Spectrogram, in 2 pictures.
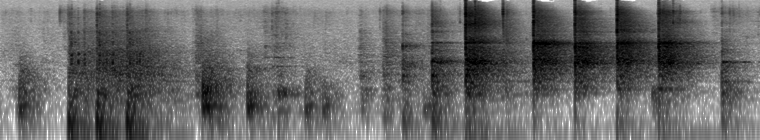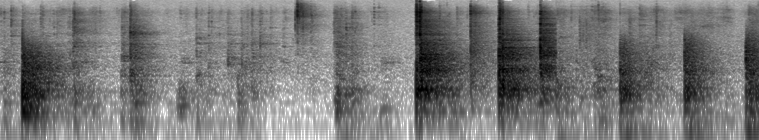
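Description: A knife blade shaving curls down a stick of kindling held on a wooden chopping block, carving a feather stick: a quick run of sharp scraping strokes against the wood, one or two a second.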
